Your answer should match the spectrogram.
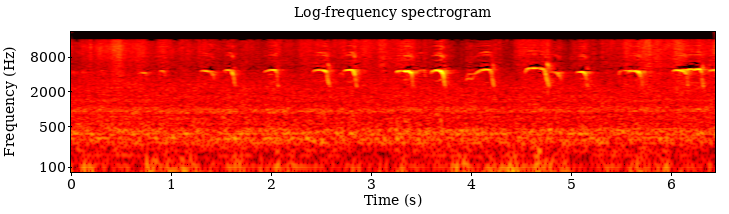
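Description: Baby chicks peeping: a run of short, high cheeps that each fall in pitch, about two or three a second.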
